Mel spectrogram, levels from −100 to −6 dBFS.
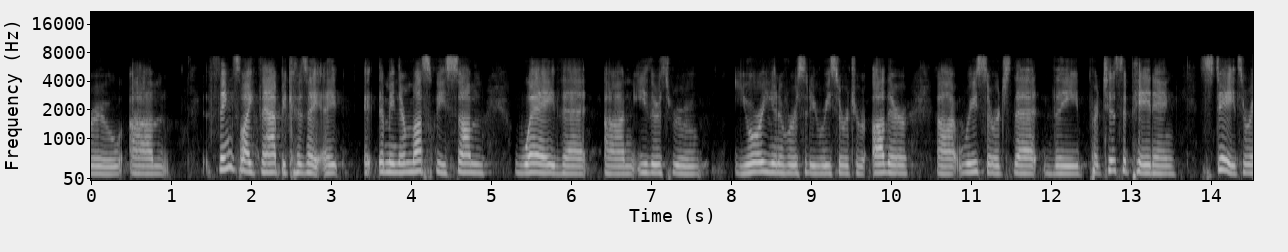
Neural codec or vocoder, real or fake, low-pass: codec, 16 kHz, 4.8 kbps, FACodec; fake; 7.2 kHz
